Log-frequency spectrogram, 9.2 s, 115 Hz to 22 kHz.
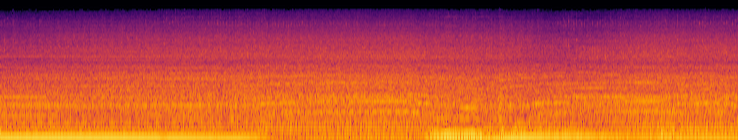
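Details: Farmall 460 tractor running after changing and cleaning plugged hydraulic filters that had disabled loader, bucket and power steering: steady low drone with slight rise and fall in speed, no knocks; normal running.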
